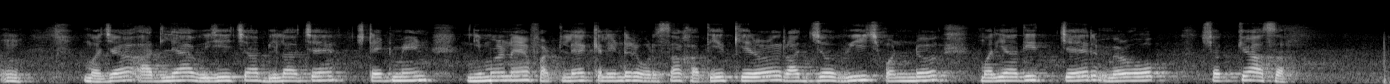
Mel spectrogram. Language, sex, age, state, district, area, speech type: Goan Konkani, male, 45-60, Goa, Pernem, rural, read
